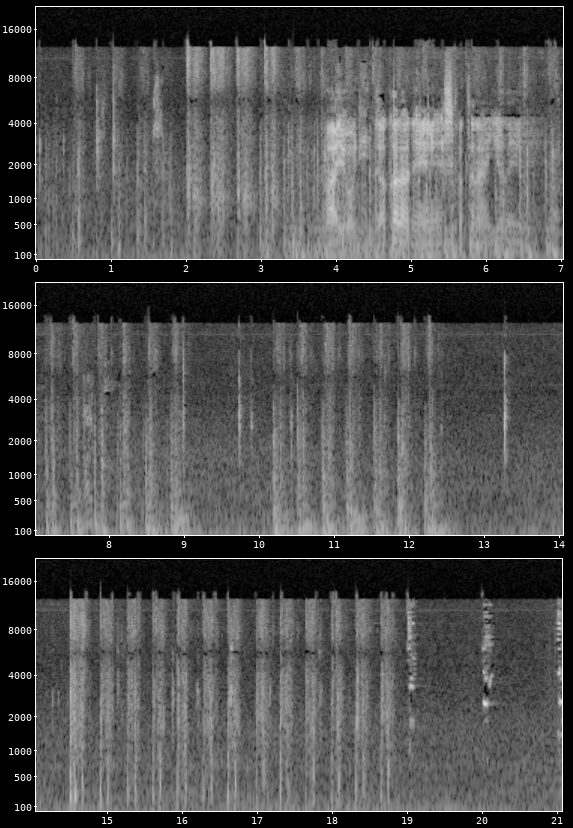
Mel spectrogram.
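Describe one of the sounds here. Quick footsteps patter on a hard floor.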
